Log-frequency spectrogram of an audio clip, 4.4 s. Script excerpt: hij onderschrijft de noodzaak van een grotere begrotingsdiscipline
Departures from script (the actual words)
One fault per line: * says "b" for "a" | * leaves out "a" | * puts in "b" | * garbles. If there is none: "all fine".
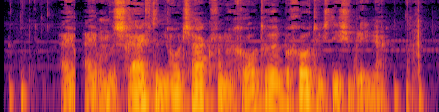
* puts in "hij"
